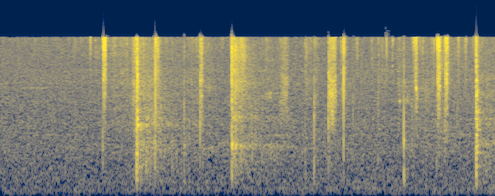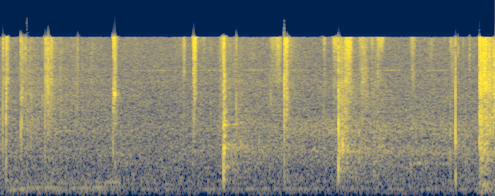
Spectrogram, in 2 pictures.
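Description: Tennis rally on a hard court: sharp pops of racquets striking the ball and the ball bouncing, coming about once a second and sometimes in quick pairs, with players' shoes scuffing between shots.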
